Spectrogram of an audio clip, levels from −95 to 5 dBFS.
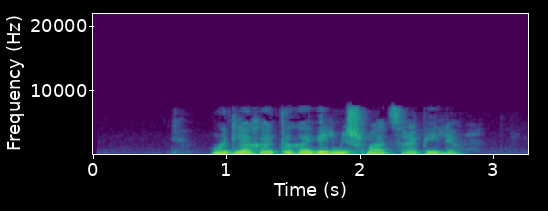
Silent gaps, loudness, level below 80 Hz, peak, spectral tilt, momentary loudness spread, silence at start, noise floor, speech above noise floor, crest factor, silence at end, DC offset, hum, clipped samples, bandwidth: none; -20 LUFS; -62 dBFS; -4 dBFS; -7 dB/octave; 9 LU; 0.9 s; -73 dBFS; 54 dB; 16 dB; 0.5 s; under 0.1%; none; under 0.1%; 7.8 kHz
